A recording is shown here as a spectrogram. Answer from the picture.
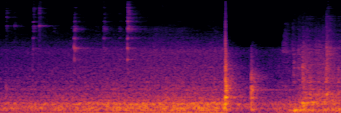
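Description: Shredded carrots and onions sizzling as they are tipped from a glass bowl into a hot, oiled sauté pan, building as more goes in. Nearly three seconds in comes a single sharp clink of the glass bowl, then a fainter click.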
